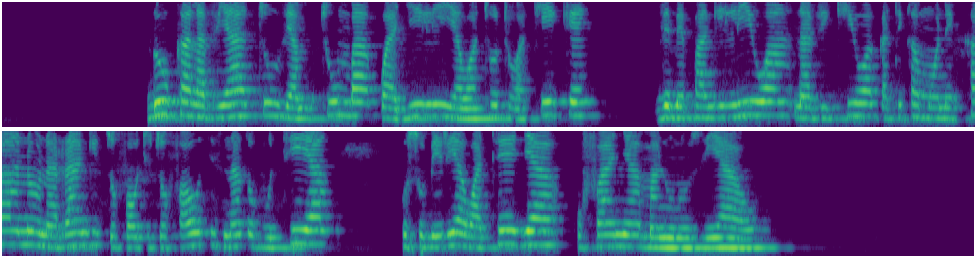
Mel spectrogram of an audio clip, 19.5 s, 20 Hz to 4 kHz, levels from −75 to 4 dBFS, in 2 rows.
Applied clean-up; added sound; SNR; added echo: none; none; none; none.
